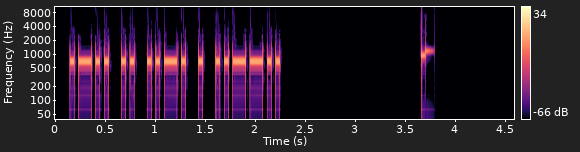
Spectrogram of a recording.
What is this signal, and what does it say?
Morse code, heard as a keyed tone, about 28 wpm, 700 Hz. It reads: LIFE?
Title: Sentences from Top 1400 Words 28wpm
